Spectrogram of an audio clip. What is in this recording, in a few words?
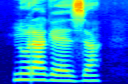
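"nuraghesa", female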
